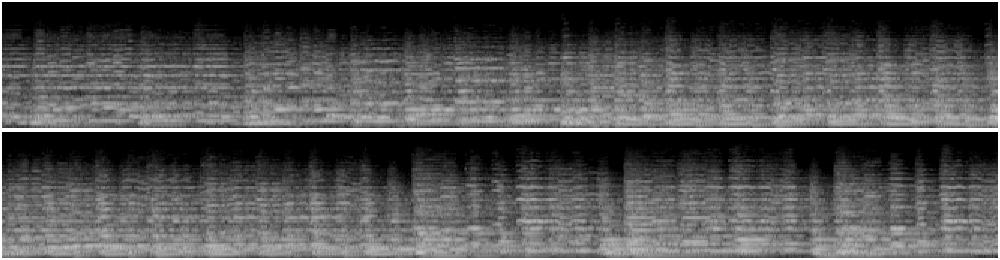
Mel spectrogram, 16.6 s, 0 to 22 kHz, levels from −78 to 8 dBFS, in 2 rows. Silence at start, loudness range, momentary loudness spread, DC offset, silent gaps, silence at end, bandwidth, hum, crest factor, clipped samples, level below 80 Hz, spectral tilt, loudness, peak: 0 s; 2 LU; 3 LU; under 0.1%; none; 0 s; 13 kHz; none; 14 dB; under 0.1%; -62 dBFS; -5.5 dB/octave; -19 LUFS; -4 dBFS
